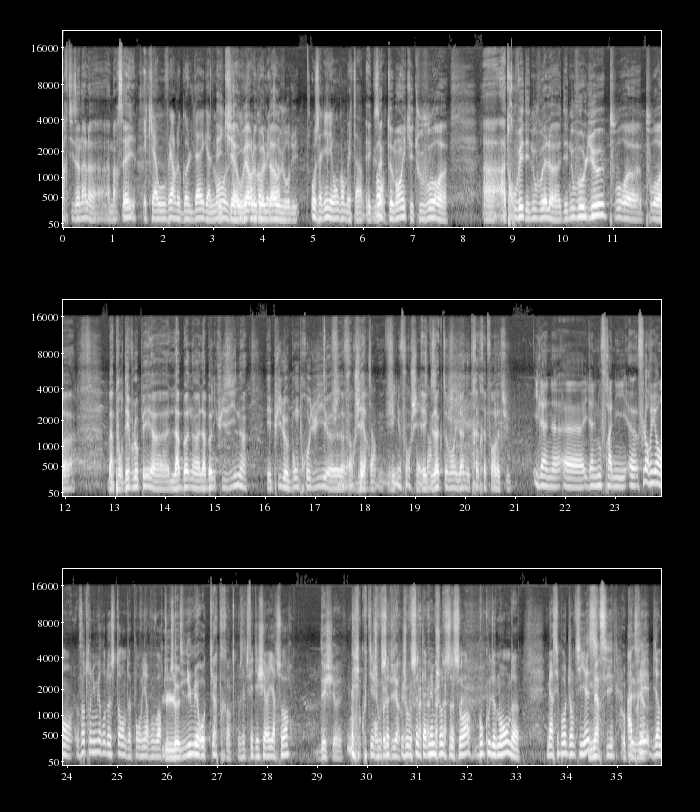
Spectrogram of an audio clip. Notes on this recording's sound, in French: Radio Grenouille au Street Food Festival. Dans le cadre du Street Food Festival 2023, le Grand Pastis délocalise son plateau et s'invite au pied de la Cathédrale de La Major pour l'occasion. Ses invités, présents sur les stands ce jour là.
